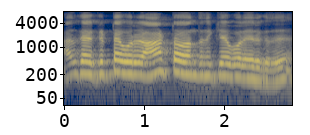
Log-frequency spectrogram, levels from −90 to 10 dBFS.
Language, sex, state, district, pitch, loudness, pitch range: Tamil, male, Tamil Nadu, Kanyakumari, 200 Hz, -14 LUFS, 185-210 Hz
